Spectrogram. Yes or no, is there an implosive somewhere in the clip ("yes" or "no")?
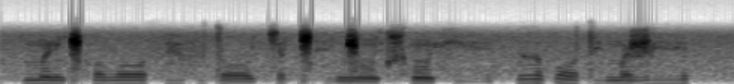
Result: no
